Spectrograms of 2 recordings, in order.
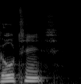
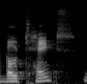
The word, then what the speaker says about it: Gotenks: I like Gotenks. – Gotenks? – Yeah.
